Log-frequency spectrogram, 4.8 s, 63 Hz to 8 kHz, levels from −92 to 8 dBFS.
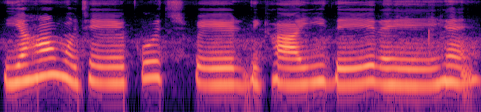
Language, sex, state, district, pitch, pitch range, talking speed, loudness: Hindi, female, Madhya Pradesh, Katni, 225 Hz, 210-245 Hz, 100 wpm, -17 LUFS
